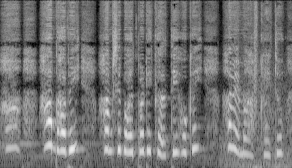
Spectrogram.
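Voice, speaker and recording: A woman's voice: extremely high pitch, moderate pace, darkish tone. A woman voicing a bratty, lazy young sister-in-law in a cartoon, whiny and demanding. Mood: pleading. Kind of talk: Hindi cartoon dialogue acting.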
